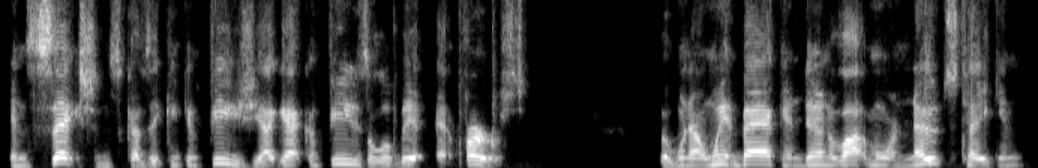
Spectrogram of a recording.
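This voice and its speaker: A woman with a Southern drawl talks loosely and off the cuff, her voice bright and clear. She rambles a bit and breaks off to greet viewers by name in an easygoing livestream chat. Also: fairly low pitch. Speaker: writer discussing a book on a livestream. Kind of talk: casual livestream talk. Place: outdoors.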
